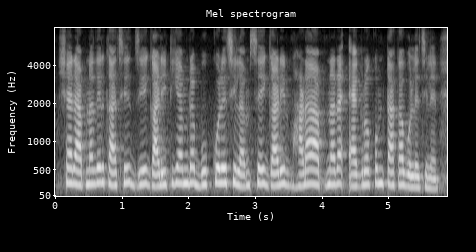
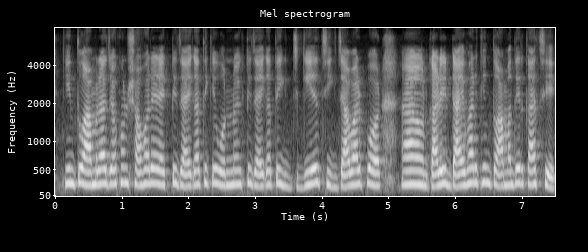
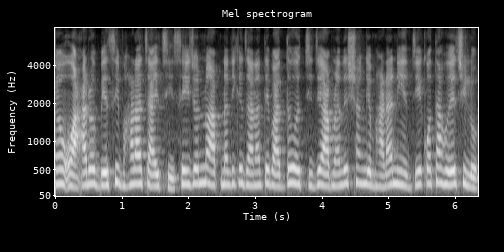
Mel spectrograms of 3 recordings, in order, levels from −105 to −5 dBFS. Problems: none marked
